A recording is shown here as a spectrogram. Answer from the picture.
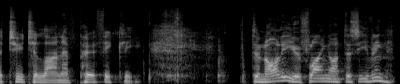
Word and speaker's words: Denali: Denali, you're flying out this evening. Talk to me about that, because it's not called Denali for nothing. It rhymes with Nali.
